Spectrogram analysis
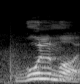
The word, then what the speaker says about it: গুল্ম: কীরকম দেখো যুগ্ম, দেখো যুগ্ম, গয়ের উচ্চারণ হচ্ছে, ময়েরও উচ্চারণ হচ্ছে, গুল্ম ল এবং ম দুটোরই উচ্চারণ হচ্ছে, এবং তন্ময়, দেখো তন্ময়, ময়ের পরিষ্কার উচ্চারণ হচ্ছে।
